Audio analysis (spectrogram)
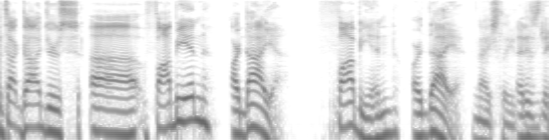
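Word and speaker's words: Fabian Ardaya: right we're gonna talk Dodgers uh Fabian ardia Fabian ardia nicely that is the correct way to say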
